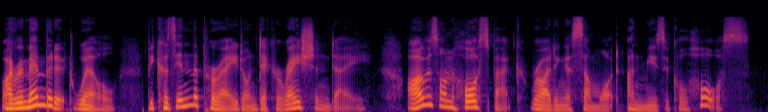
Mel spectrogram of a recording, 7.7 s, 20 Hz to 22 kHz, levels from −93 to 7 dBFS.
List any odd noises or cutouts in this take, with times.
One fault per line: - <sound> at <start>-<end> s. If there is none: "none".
none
